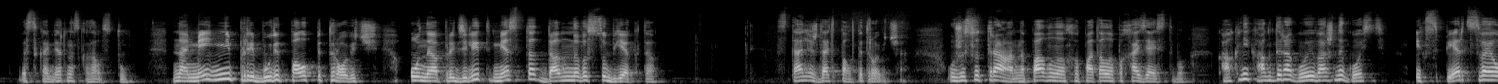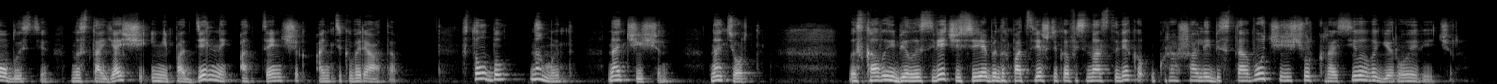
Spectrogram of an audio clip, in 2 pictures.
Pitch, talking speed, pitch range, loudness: 165 Hz, 115 wpm, 145-190 Hz, -22 LUFS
